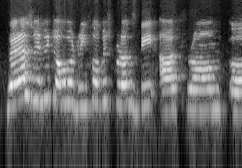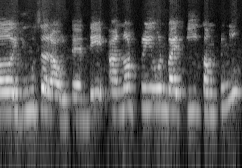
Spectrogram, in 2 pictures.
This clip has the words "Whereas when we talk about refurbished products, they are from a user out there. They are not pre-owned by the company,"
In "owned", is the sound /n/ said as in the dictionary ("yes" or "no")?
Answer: yes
